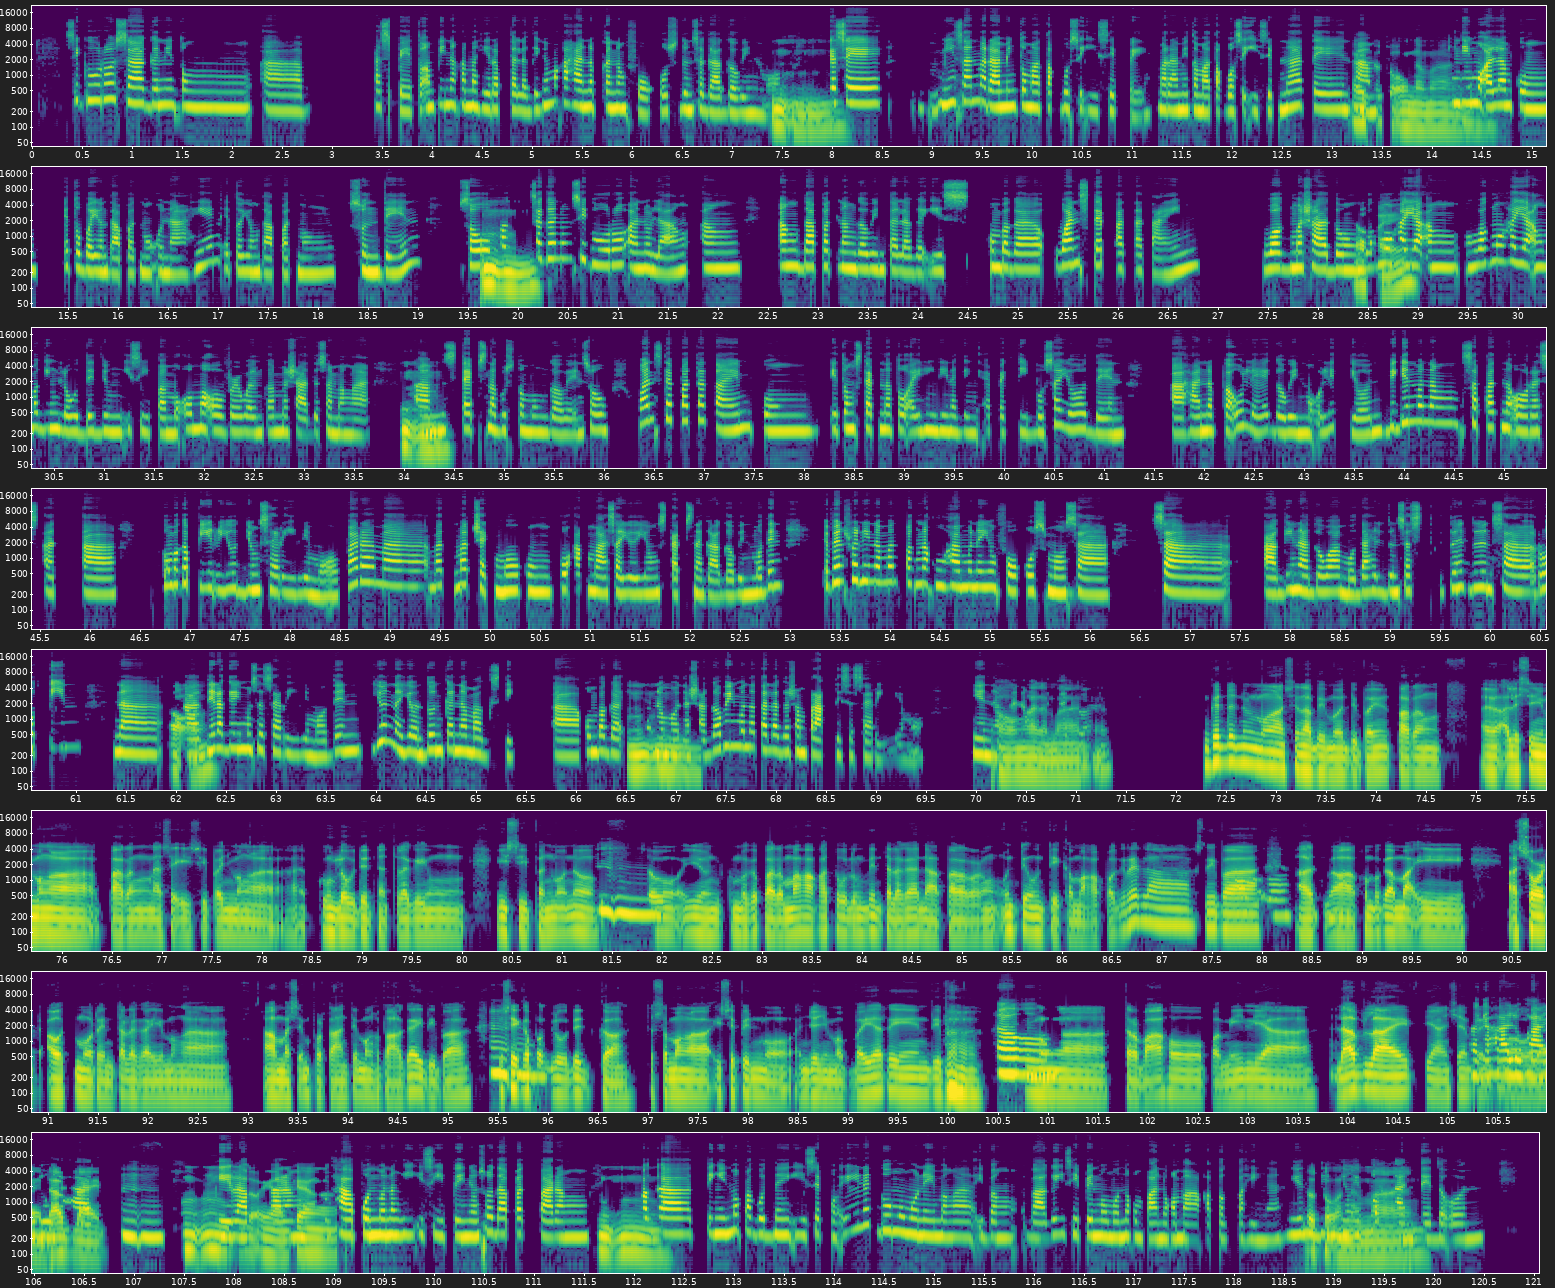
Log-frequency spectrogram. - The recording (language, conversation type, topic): Filipino, podcast, Anong uri ng paghinga o pagninilay ang ginagawa mo?
- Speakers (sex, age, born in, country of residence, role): female, 30-34, Philippines, Philippines, guest; male, 45-49, Philippines, Philippines, host
- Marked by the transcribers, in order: in English: "one step at a time"; in English: "one step at a time"; sniff; "iisipin" said as "isipin"; laughing while speaking: "di ba?"; other background noise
